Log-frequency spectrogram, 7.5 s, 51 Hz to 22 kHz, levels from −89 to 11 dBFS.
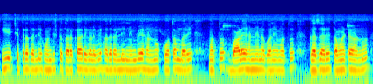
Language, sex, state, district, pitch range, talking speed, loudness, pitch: Kannada, male, Karnataka, Koppal, 145-155 Hz, 130 wpm, -18 LUFS, 150 Hz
